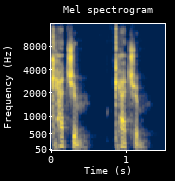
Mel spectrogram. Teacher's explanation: him is not a stressed word, so the H is silent. So you hear catch him, catch him.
